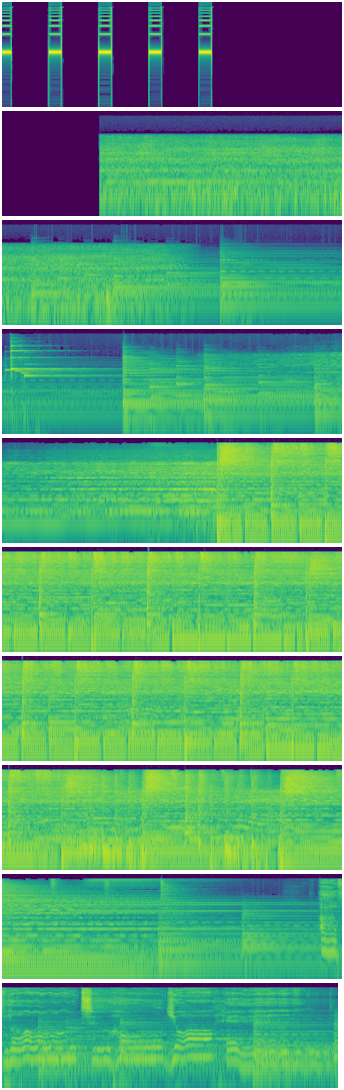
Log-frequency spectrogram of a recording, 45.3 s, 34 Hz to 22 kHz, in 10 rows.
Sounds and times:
Exciting music: 18.0s - 38.8s.

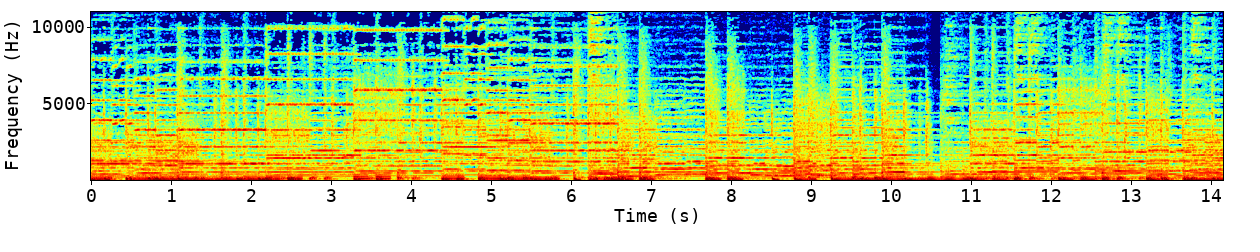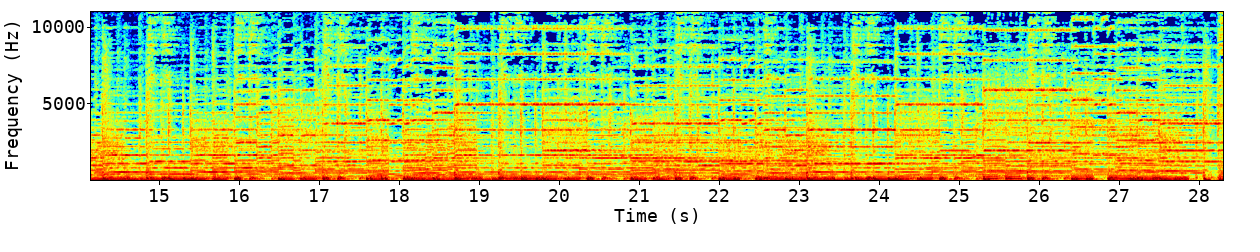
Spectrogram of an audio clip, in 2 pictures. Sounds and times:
Background music: 0.0s - 28.3s
Video game music: 0.0s - 28.3s.

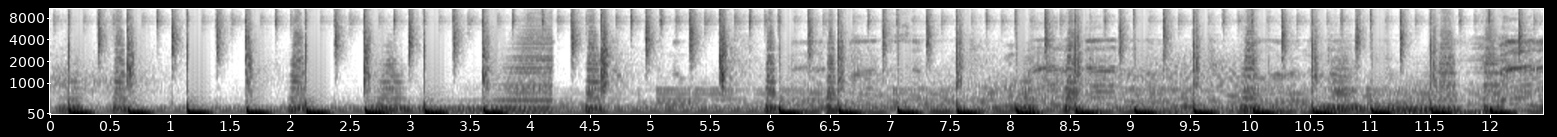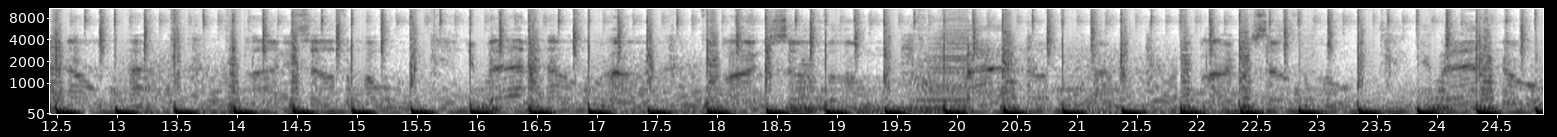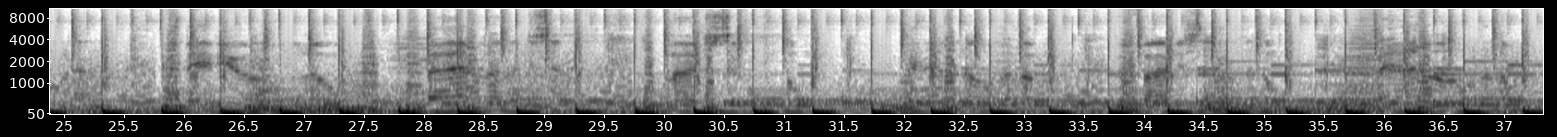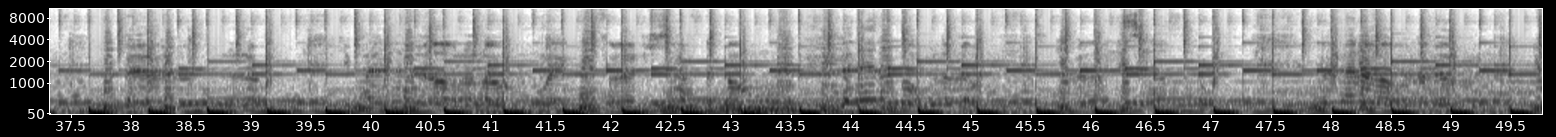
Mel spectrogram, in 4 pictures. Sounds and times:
Music: 0.0s - 49.7s.

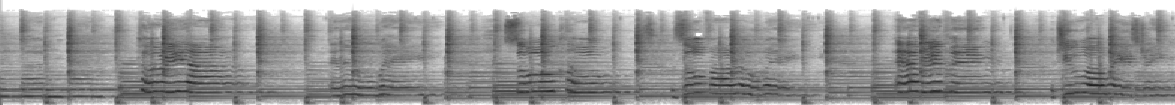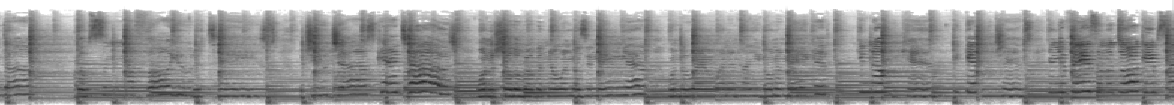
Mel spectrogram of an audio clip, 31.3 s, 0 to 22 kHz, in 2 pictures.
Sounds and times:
Female singing: 0.0s - 3.4s, 4.4s - 5.9s, 6.8s - 10.9s, 11.9s - 31.3s
Music: 0.0s - 31.3s.

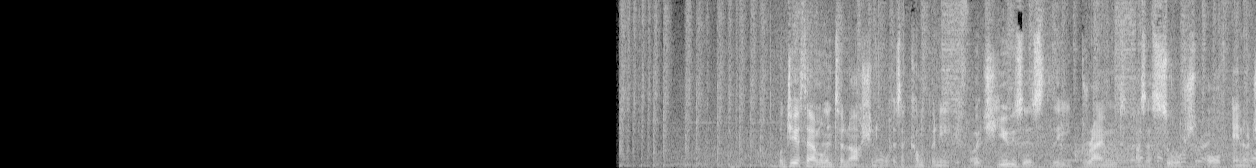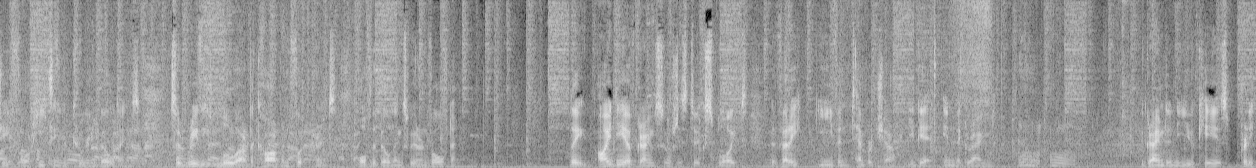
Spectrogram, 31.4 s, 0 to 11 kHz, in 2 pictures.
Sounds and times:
Music: 7.7s - 31.4s
Speech: 9.8s - 21.4s, 22.8s - 29.2s, 30.0s - 31.4s.

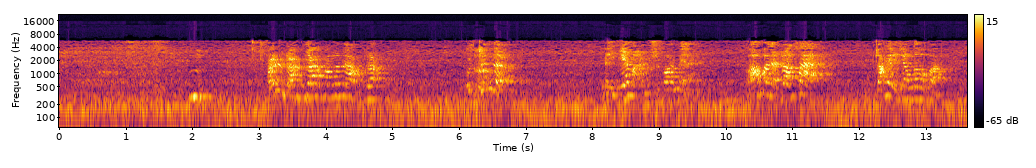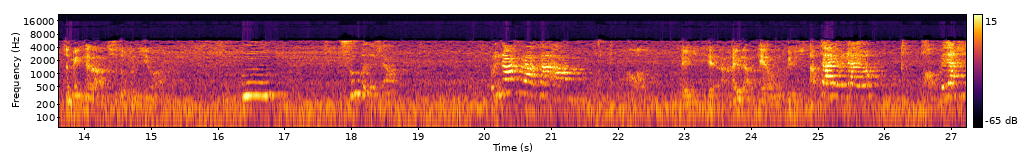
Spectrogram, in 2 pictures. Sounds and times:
Male speech, man speaking: 13.7s - 15.2s, 22.2s - 25.1s.

